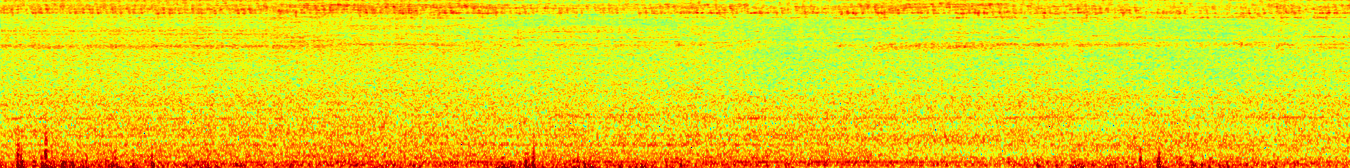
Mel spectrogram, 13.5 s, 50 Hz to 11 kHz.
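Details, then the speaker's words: Idle of a 2008 Ford Ranger XLT 3.0L V6, 2WD, 5-speed manual, 147K miles, no check engine light; steady, even smooth low rumble, very quiet, no ticks or knocks, healthy engine. "see the motor here and let the truck [Music] dear how quiet it is no knocking whatsoever is this 3.0 liter v6 engine"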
